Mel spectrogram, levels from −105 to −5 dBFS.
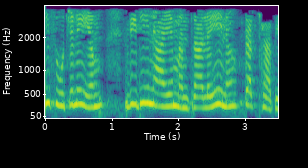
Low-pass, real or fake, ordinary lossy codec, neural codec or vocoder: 3.6 kHz; fake; MP3, 16 kbps; autoencoder, 48 kHz, 128 numbers a frame, DAC-VAE, trained on Japanese speech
